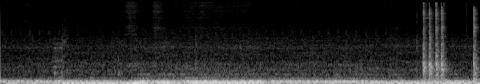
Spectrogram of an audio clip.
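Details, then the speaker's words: Ford Capri 3.0 V6 race car replica, first drive after 20 years stored, recorded from the back seat: deep steady meaty drone with no knocks, misses or whine; normal engine running while driving. "It sounds good. It sounds really meaty."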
